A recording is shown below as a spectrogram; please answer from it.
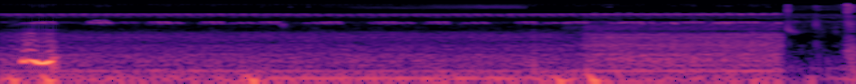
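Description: Insects chirping in a steady repeating pulse over a continuous high-pitched drone. The end of a woman's short laugh comes just after the start and is the loudest sound.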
